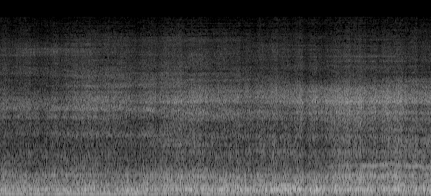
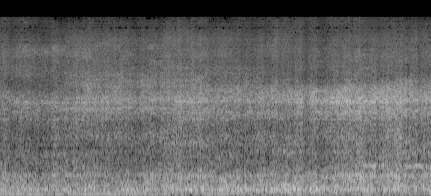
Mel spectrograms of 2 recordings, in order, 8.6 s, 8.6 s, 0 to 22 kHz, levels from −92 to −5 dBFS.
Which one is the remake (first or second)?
second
